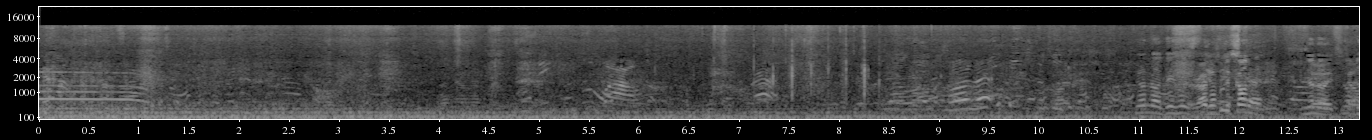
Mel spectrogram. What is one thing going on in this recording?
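Men and women chatter in a crowd nearby.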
